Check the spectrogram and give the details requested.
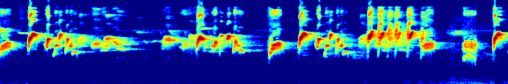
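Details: A 'Mơ' red-whiskered bulbul delivers double-voice ('giọng kép') song. Fast, loud runs of clear whistled and slurred notes repeat in phrases about every second or two. A faint low hum is heard behind.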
